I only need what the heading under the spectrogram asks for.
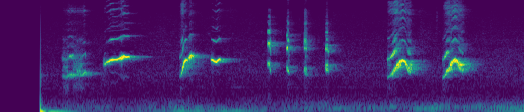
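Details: Cockatiel singing while looking out a window: a sharp click, then a string of whistled, harmonic chirps and short rising-falling warbles, some notes slurred and drawn out, in a quiet room.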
